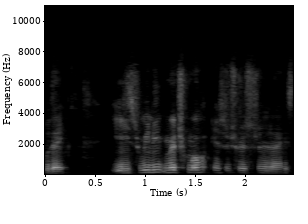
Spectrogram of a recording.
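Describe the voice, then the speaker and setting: A man speaks with a French accent. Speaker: guest philosophy discussant. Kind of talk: academic discussion. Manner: halting.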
